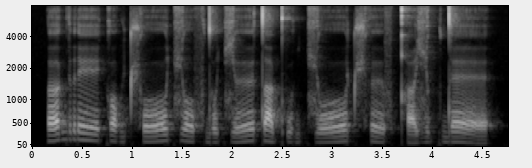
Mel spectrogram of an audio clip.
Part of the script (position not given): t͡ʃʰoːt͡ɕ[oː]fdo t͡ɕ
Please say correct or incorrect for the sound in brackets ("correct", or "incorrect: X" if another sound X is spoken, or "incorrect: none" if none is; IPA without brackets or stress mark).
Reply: correct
